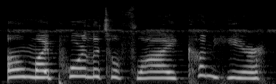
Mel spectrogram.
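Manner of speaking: ordinary delivery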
